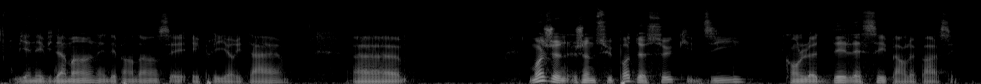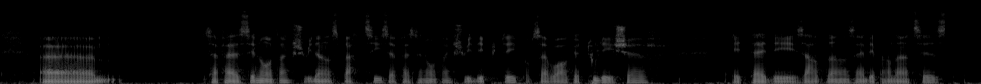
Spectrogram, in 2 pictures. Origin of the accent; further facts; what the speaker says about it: Chicoutimi, Quebec, Canada; also born or lived in Jonquière; je suis né à Chicoutimi. Alors, je suis une greffe qui a, pris à Jonquière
